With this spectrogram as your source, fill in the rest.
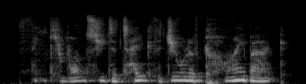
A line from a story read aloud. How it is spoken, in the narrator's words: Edas whispers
